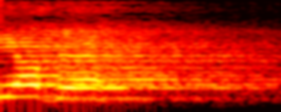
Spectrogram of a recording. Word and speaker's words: Yahvé: Se você colocar um A entre o Y e o H inicial e um E entre o W e o H final, fique Yahvé.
